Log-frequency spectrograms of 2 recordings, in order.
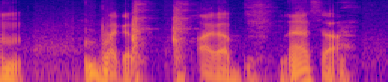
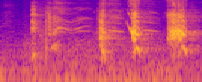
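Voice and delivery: high burst of real laughter; real laughing fit; 8 dB louder than usual. Real, not acted. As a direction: crack up for real. Breaks into laughter.

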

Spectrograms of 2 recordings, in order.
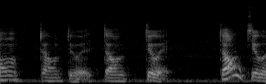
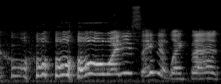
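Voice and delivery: high laughing question, slowed; 12 semitones higher, 8 dB louder, slower than usual. Real, not acted. Asking the character on screen, laughing. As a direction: laugh through the words.

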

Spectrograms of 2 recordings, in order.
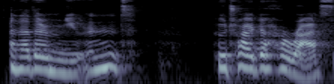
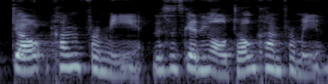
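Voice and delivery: ordinary talk

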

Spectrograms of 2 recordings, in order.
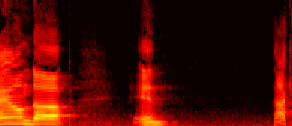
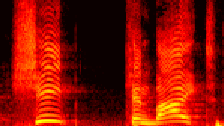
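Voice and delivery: much higher, louder sheep; emphatic punchline; 8 semitones higher, 6 dB louder, much slower than usual. Real, not acted. Preacher stresses that sheep can bite, loud. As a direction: belt out the word sheep.

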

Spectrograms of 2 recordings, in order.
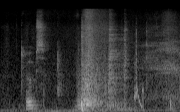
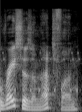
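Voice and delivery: ordinary talk, nothing marked

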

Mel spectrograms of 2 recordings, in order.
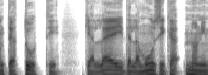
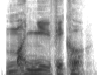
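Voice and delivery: hearty exclamation. A narrator's reading. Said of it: "esclamò Sir Thomas".

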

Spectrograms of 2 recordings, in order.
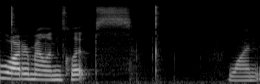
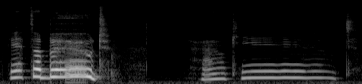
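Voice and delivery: high, slow cooing; 6 semitones higher, much slower than usual. Real, not acted. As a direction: coo over the tiny boot. Cooing over boot pen.

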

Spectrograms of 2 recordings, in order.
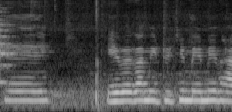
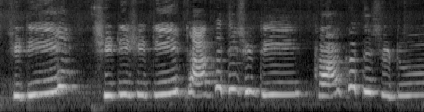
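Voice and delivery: calling out; 6 semitones higher than usual. Real, not acted. Mother calls dog Sweety asking what she does, high call.

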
